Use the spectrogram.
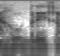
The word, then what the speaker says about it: rubrica: apresentar nome assinatura rubrica Lembrando que a pronúncia é rubrika mesmo ou outras formas de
